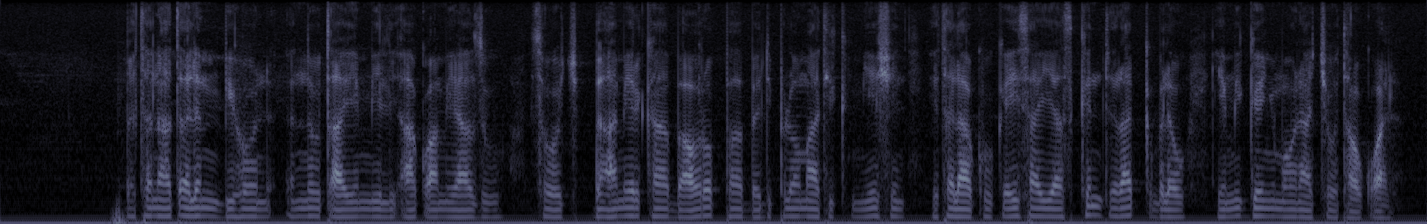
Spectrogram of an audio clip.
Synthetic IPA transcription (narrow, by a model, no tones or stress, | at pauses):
bət̪ʰənat̪ʼəlɨmbiɦo̞n | ɨnːɨwt̪ʼajɛmːil | a̰kʷʼamjɛjazu | səwo̞t͡ʃːbəame̞ɾikʰabəawɾo̞pːabəd̪iplo̞mat̪ʰikmeʃɪn | jɛt̪ʰəlakʰukʰəisajjaskʰɨnd̪ɾakʼbɨləw | jɛmːiɡːəɲːuməho̞nat͡ʃːɛwt̪ʰawkʼwal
